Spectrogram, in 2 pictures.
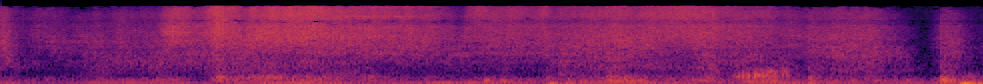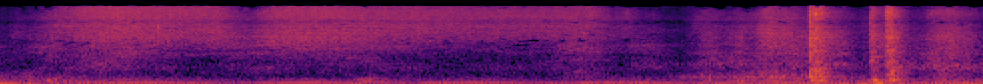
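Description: Gloved fingertips in white cotton gloves rub and stroke across the printed face of a medium-size, hollow, closed cardboard product box for a microphone isolation shield held in the hands. A soft, steady brushing hiss runs throughout over a low constant hum, with a few brief, sharper scuffs and taps standing out near the middle and end.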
